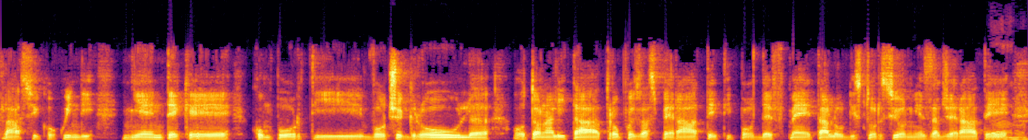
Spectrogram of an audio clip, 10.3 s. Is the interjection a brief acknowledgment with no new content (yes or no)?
yes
